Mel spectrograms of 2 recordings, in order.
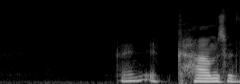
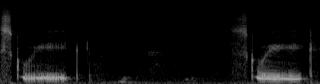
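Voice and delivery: imitated squeak; 12 semitones higher, 8 dB quieter than usual. Teacher imitating the floorboard in Burma, squeaking. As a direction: mimic a creaking board. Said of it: "kept hearing this".

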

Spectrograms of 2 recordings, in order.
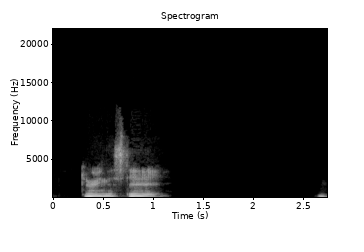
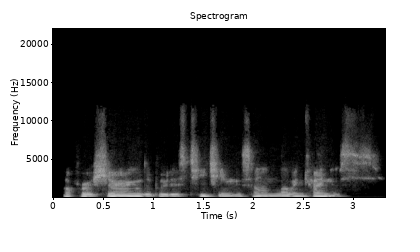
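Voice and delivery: usual speaking voice

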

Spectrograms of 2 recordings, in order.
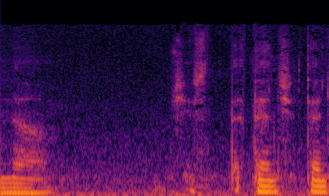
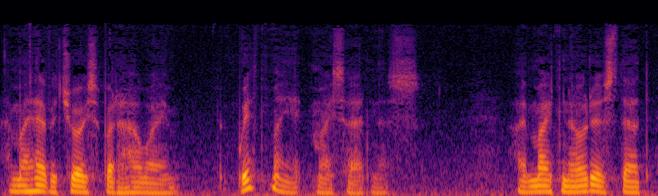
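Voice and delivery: ordinary talk

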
